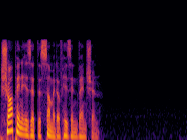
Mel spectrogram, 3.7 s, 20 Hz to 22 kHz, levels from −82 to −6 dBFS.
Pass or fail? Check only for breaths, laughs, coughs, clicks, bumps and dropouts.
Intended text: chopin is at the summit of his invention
pass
